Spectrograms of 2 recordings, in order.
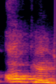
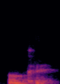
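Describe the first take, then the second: First: Loud, high imitated "Okay"; abrupt retold okay. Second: Subdued, low-key imitated "Okay"; quiet okay. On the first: Husband breaking the silence after playback, abrupt okay. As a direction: burst in with it, mimicking the husband. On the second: Husband told to shut up, quiet okay. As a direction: say it small, mimicking a hushed husband. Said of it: "It's just quiet as he goes".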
